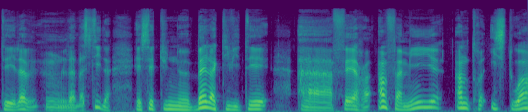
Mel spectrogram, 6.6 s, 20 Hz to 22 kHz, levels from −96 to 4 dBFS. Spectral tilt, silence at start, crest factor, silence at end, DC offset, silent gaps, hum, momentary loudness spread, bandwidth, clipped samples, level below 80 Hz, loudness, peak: -5 dB/octave; 0.05 s; 20 dB; 0 s; under 0.1%; none; none; 10 LU; 16 kHz; under 0.1%; -54 dBFS; -25 LUFS; -6 dBFS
